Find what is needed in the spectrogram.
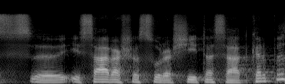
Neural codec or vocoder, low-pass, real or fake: codec, 24 kHz, 0.5 kbps, DualCodec; 10.8 kHz; fake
